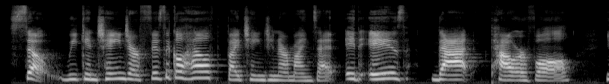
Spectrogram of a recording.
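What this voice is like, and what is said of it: Excited, energetic voice. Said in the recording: “I'm so pumped up about this series. You can probably hear it in my voice”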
